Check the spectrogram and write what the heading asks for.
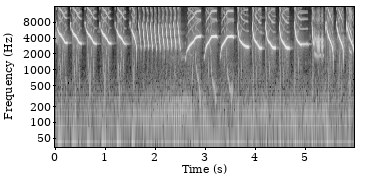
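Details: Yorkshire canary, a caged songbird, mixing loud slurred whistles that dip and rise with a short rapid trill and a brief harsh buzzy note near the end.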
